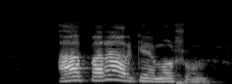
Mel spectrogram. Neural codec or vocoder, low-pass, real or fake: codec, 16 kHz, 6 kbps, DAC; 7.2 kHz; fake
